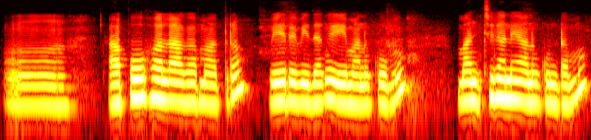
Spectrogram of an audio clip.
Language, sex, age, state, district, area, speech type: Telugu, female, 30-45, Telangana, Warangal, rural, spontaneous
